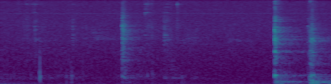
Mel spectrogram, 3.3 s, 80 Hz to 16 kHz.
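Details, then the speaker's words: John Deere 4020 tractor: a few sharp, uneven clicks with no cranking when starting, intermittent problem; starter relay solenoid suspected; starter clicks without cranking. "that yeah it just keeps doing that noise and behind this cover is a uh is that starter or that solenoid relay thing"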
